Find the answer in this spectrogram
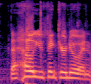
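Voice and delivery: loud, spit-flecked yell, close up. Voicing an officer confronting a soldier up close: spitting yell. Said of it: "Kinda talk spitting, yelling into his face".

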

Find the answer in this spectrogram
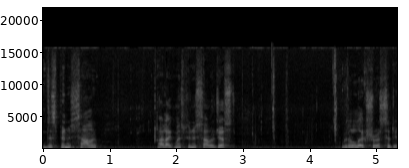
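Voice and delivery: speaking while chewing, mouth full of food. Speaker eating a spinach salad, talking with mouth full. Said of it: "not supposed to talk with your mouth full".

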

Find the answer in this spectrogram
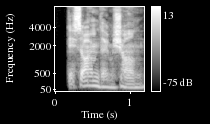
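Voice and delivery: whispering. Reading a story, a woman speaks during a standoff: whispering. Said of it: "she whispered".

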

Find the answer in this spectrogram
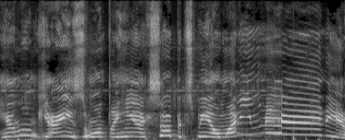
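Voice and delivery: voice breaking into a very high crack. Opening a let's play intro to viewers, voice cracking. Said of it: "Oh god, my voice cracked!".

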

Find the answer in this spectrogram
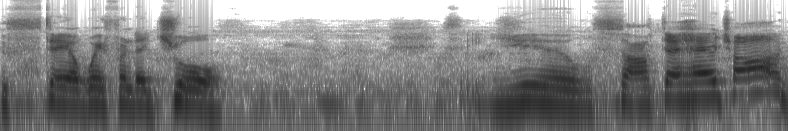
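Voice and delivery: video-game hero's cartoon character voice. Going through Sonic characters, the speaker does their voices: Knuckles voice. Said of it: "Knuckles the Ectoderm".

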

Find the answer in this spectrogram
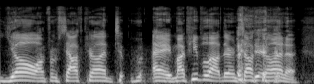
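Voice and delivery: high, gassed-up, hyped-up bragging. Showing how people from there gas it up: imitating hyped-up hometown bragging. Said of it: "you wanna gas it up a lot and be like".

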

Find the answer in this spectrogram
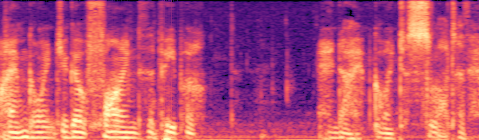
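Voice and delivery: put-on angry British accent, whispered. Speaker repeats a line in what they call their angry voice: put-on angry British voice. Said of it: "It's my angry voice".

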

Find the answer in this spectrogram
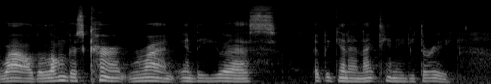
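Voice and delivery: ordinary talk, nothing marked

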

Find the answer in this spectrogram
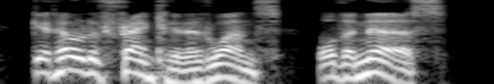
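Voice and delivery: sharp, high-pitched, commanding tone. Narrator, examining a wound, orders Norton to fetch help, sharply. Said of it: "I said sharply".

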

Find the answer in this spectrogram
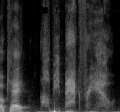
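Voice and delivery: slow, hushed whisper. Voicing a character who peeks over a ledge to an orb: whispering. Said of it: "he whispers to the orb".

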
